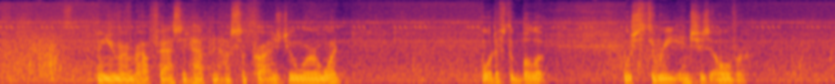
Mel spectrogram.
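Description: A young man speaks firmly and quietly, close by.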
